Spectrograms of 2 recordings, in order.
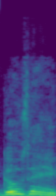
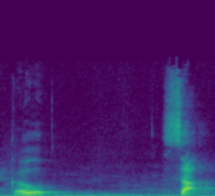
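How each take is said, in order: First: It ends on the s sound, with no final vowel. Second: It ends with a final 'sah' syllable. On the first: The speaker calls it wrong. "I kept saying Gose" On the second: The speaker calls it right. "it's pronounced Gosa"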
